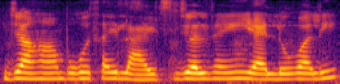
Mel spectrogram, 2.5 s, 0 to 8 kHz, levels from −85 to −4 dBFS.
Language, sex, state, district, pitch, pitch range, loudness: Hindi, female, Punjab, Pathankot, 210 Hz, 200-215 Hz, -16 LUFS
